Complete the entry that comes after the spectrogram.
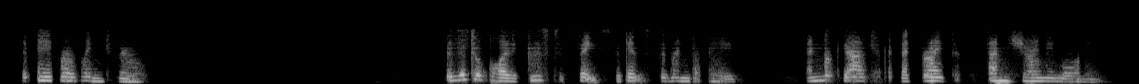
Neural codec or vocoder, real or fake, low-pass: codec, 44.1 kHz, 0.9 kbps, DAC; fake; 5.4 kHz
